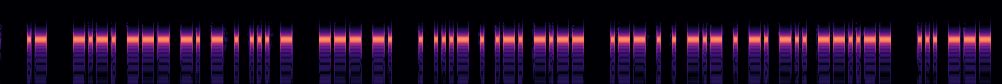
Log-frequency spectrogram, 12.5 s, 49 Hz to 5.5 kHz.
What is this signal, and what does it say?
Morse code, heard as a keyed tone, about 25 wpm, 600 Hz. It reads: A CONTEST ON EVERY WEEKEND, SO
